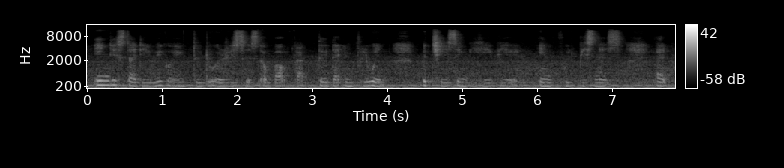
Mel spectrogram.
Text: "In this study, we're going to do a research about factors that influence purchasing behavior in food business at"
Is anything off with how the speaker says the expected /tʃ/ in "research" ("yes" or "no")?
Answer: yes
